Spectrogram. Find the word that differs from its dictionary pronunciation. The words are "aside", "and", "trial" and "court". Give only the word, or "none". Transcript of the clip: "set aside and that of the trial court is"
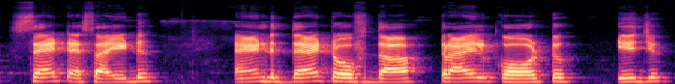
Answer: none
